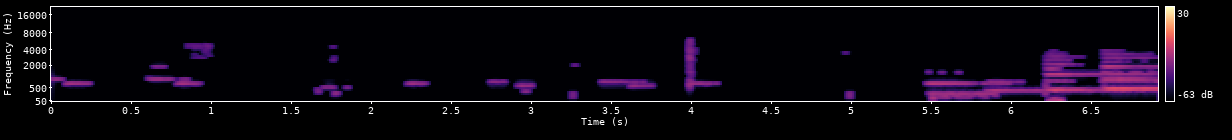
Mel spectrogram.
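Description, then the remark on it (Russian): Short electronic telephone tones beep in an irregular sequence of varying pitches, followed by a louder, sustained multi-pitched line tone as the call connects. No voices are present. “Поехали, телефонный звонок.”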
